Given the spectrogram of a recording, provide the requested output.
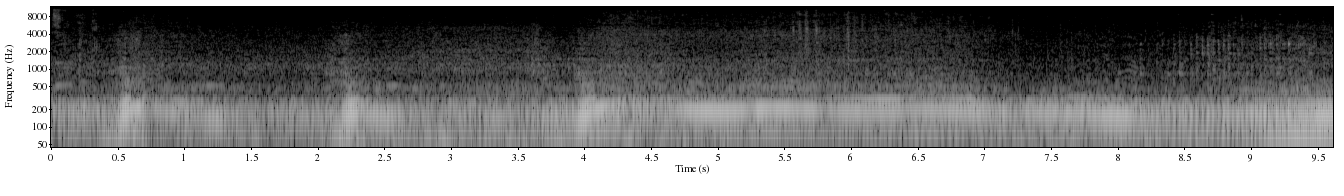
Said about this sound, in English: you're listening to the sounds of one of the many classic cars in Paris for Retromobile, an exhibition at Porte de Versailles.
